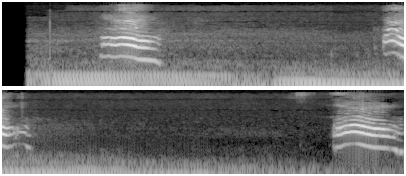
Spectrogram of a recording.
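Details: A cheetah, which cannot roar, makes brief, clear meows much like a house cat's, each sliding downward, spaced a couple of seconds apart, over a steady low rumble.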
